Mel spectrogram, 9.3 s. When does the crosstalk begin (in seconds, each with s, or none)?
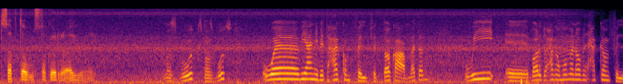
none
